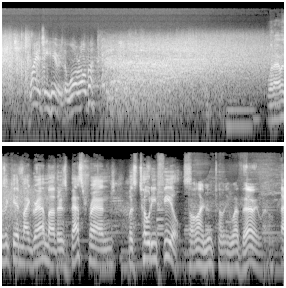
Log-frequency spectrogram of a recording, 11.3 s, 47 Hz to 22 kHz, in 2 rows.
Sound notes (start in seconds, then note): 0.0 applause; 1.8 laughing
